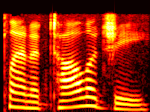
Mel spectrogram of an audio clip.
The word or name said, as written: planetology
